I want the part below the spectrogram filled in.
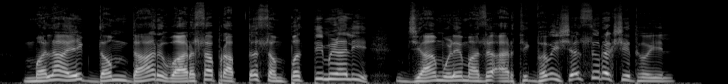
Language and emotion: Marathi, happy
